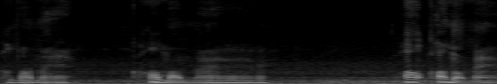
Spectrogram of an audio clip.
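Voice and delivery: very hushed, soft, very slow murmur. Showing how he says it in a totally different tone from your own, Joe Biden impression. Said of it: "he says it in a totally different tone".

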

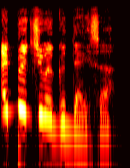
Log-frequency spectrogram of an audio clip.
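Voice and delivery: playful put-on British accent. Joking around with a friend, switching into a put-on British accent. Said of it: "that was very British of you".

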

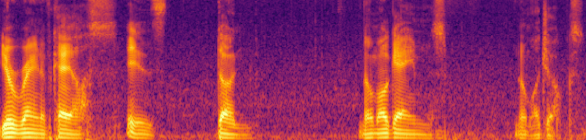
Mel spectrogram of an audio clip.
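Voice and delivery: electronic, mechanical voice filtered through a helmet. Retelling what a helmeted character says to the Joker: electronic helmet voice. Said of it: "he's got this kind of electronic voice through his helmet".

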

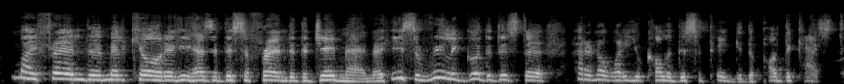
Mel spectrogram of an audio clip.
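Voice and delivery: put-on Italian woman voice. Doing the voice the co-host asked for, about a friend: Italian mother voice. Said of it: "say that I'm some fantastic podcaster in that mother's Italian voice for me".

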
